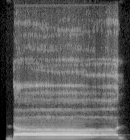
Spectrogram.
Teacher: یہ حرف جو ہے یہ زبان کی نوک اور اوپر کے دانتوں کی جڑ سے ادا ہوتا ہے، دال۔ آگے رال، اس کو ہم ذال نہیں پڑھیں گے بلکہ لام کو سکون کے ساتھ ادا کریں گے۔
